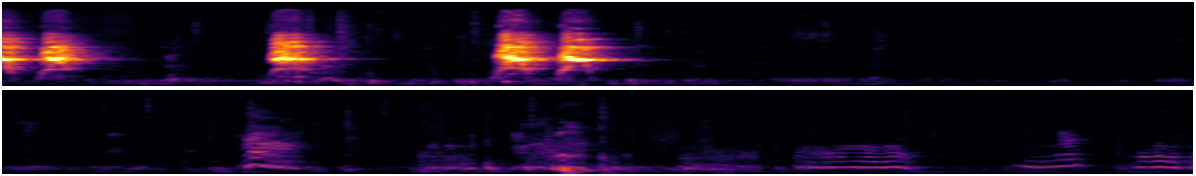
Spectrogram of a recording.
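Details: A group of Pomeranian puppies, led by a female, gives three or four shrill, clipped barks in quick succession, each bright and piercing, then fades into softer whines and yips while a person talks quietly underneath.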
